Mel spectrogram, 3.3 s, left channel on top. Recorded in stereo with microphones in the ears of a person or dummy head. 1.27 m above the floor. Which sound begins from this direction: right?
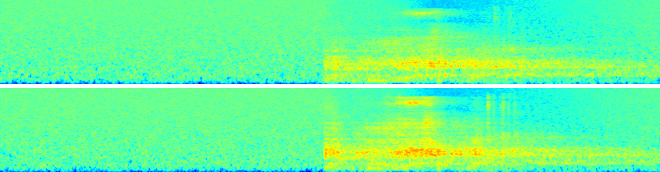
A zipper, at 1.6 s.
